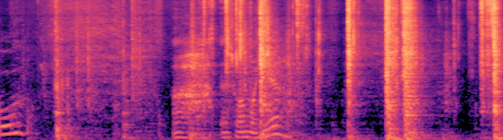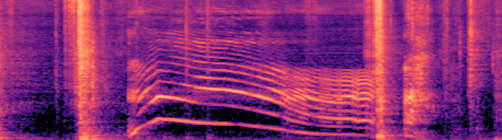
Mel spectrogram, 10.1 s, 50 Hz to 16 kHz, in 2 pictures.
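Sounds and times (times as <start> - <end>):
wordless vocal sound: 6.3 - 9.5.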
